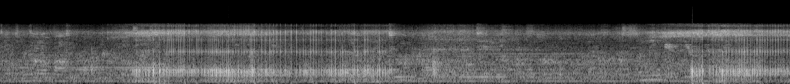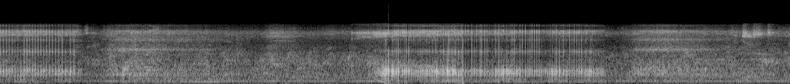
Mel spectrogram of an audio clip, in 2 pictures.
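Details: Snoring from a man asleep after drinking almost a case of beer: steady, rattling snores repeating about every five seconds, roughly twelve breaths a minute.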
